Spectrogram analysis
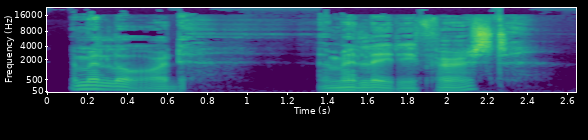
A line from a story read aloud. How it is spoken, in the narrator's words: Balwer said in that dry voice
